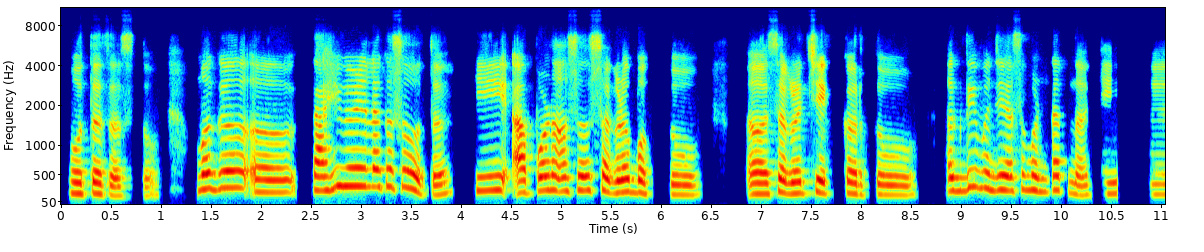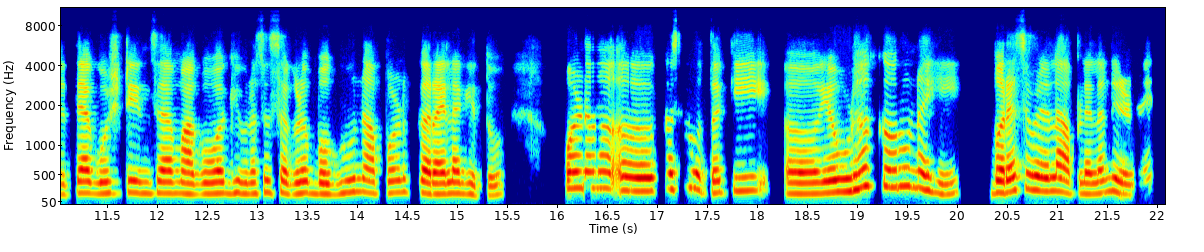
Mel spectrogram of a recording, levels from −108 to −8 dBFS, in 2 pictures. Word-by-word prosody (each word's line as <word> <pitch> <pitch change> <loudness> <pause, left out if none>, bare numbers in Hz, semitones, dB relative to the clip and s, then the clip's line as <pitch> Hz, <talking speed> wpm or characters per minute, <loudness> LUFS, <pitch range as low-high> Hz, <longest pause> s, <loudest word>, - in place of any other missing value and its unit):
होतच 180 -1 +1
असतो. 150 0 -6 0.4
मग 260 +1 +2
अ, 210 -8 +1 0.2
काही 240 +5 +2
वेळेला 310 -1 +2
कसं 295 -1 -2
होतं, 175 -11 +1 0.3
की 235 +1 -1
आपण 225 +5 +2
असं 230 +1 +1
सगळं 210 -2 +3
बघतो. 185 -3 -2 0.7
अ, 180 +1 +4
सगळं 190 -3 +2
चेक 190 -1 +1
करतो. 175 -3 -2 0.6
अगदी 225 +6 -1
म्हणजे 250 -3 0
असं 235 +2 -4
म्हणतात 240 0 -1
ना 165 -4 -4
की 180 +3 -8 0.3
अ, 170 0 -9
त्या 195 0 +4
गोष्टींचा 190 0 -1
मागोवा 180 +1 +1
घेऊन 185 -1 -4
असं 205 +3 -4
सगळं 190 0 0
बघून 185 +5 -1
आपण 195 +1 -3
करायला 180 -1 +4
घेतो. 165 -2 -6 0.6
पण 275 0 +3
अ, 235 -5 +3
कसं 265 +2 -2
होतं 230 -7 0
की 230 -1 -5 0.4
अ, 185 - -2 0.3
एवढं 215 +9 +5
करूनही 280 - 0 0.4
बऱ्याच 210 +5 +4
वेळेला 230 -3 +4
आपल्याला 185 0 -1
निर्णय 195 -6 -2
205 Hz, 125 wpm, -23 LUFS, 185-240 Hz, 0.7 s, एवढं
